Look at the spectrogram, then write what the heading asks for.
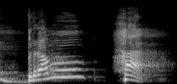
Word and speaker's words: Brahma: You say brahm, ha. The ma sound should precede the ha sound.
